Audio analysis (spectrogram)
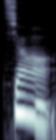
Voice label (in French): "qia4", chinois; Cours-de-Chinois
